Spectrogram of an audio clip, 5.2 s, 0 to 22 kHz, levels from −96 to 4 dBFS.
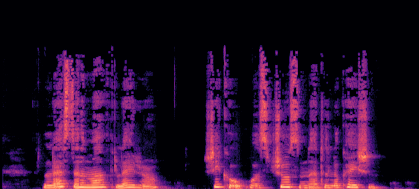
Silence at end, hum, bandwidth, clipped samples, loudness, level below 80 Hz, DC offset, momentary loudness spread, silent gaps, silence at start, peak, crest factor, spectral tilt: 0.5 s; none; 16.5 kHz; under 0.1%; -18 LUFS; -56 dBFS; under 0.1%; 10 LU; none; 0.55 s; 0 dBFS; 18 dB; -4.5 dB/octave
